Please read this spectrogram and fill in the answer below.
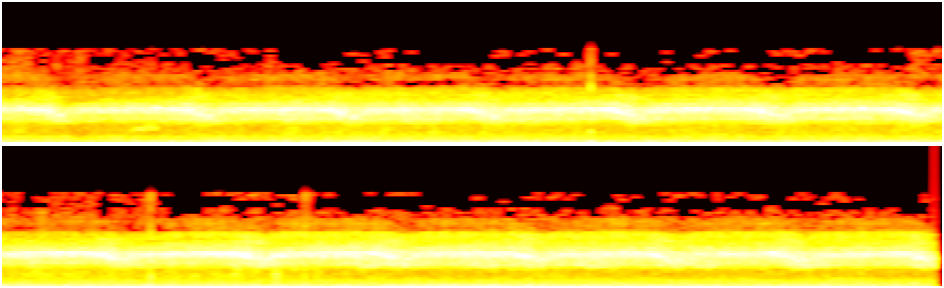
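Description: Steady high-pitched insect chorus with a slight wavering pulse.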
